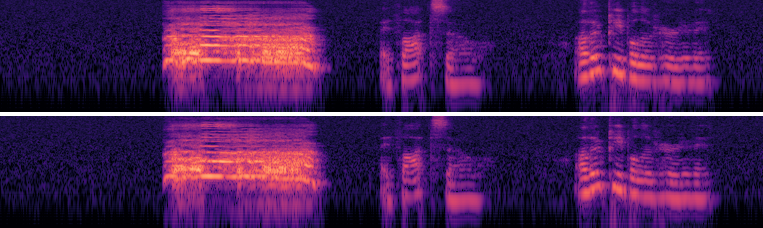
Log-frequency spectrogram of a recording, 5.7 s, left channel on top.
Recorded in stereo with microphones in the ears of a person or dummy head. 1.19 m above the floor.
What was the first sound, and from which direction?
A scream, 65° left (ahead or behind).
